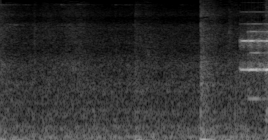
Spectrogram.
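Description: Gloved punches thudding on a double-end bag: a sharp hit at the start, a lighter one about a second in and another at about a second and a half. Near the end a loud electronic beep sounds, the round timer marking the end of the round.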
